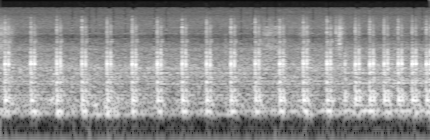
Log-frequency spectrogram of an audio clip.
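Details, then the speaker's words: Chinese diesel heater being installed in a garage, fuel pump primed by holding two buttons: quick, even ticking over a faint hum that grows more frantic as fuel moves up the line. Normal priming. "So it seems to be getting more frantic with its pumping. So I think we're primed."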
